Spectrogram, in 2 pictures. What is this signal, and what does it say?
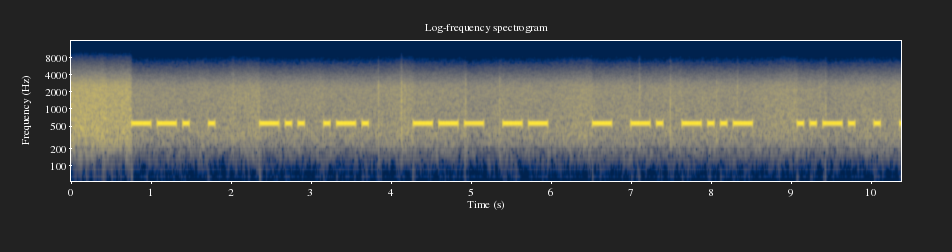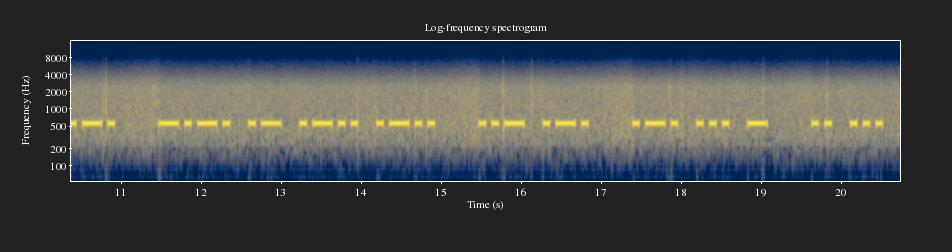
Morse code, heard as a keyed tone, machine-sent, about 15 wpm, 560 Hz, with static crashes. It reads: GE DR OM TNX FER CALL UR RST IS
